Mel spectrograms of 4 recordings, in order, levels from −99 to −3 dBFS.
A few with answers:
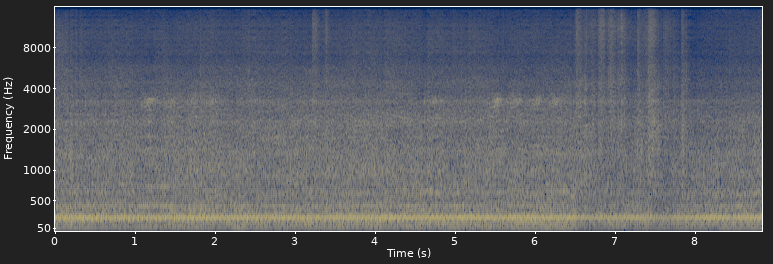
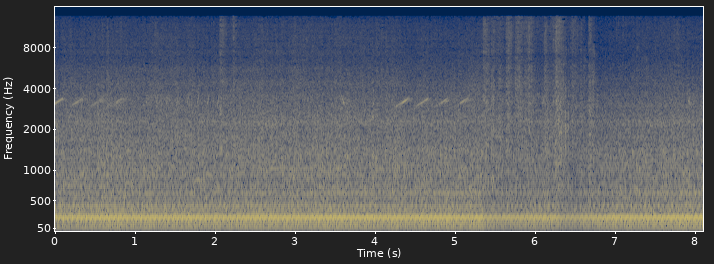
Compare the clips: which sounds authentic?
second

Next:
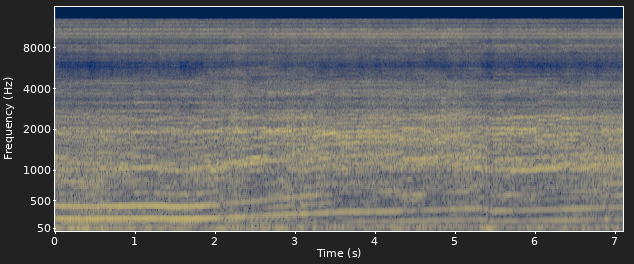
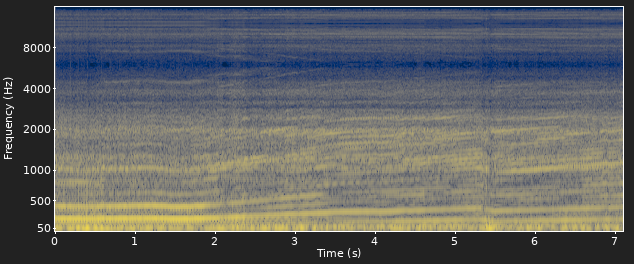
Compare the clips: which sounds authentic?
second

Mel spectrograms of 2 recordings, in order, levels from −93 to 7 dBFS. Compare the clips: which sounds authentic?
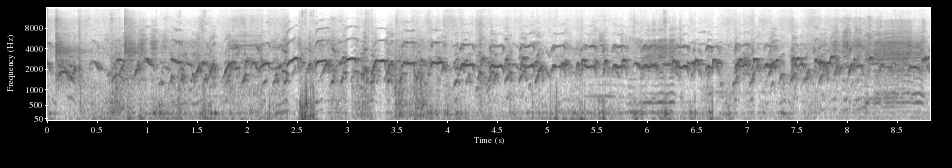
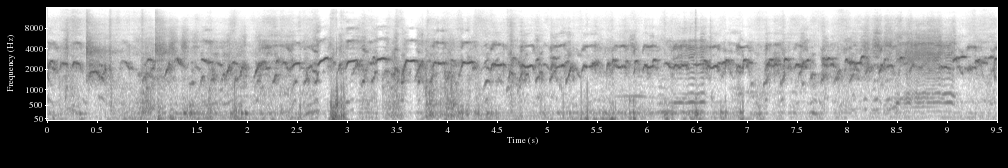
first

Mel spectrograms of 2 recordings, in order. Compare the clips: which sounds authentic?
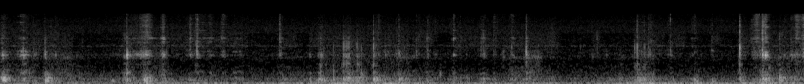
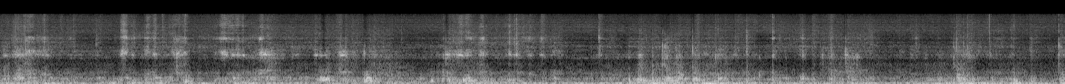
first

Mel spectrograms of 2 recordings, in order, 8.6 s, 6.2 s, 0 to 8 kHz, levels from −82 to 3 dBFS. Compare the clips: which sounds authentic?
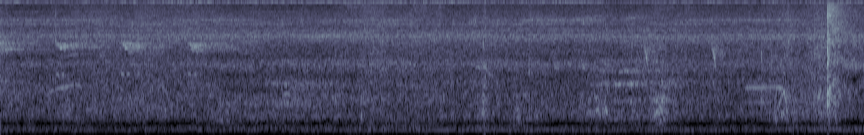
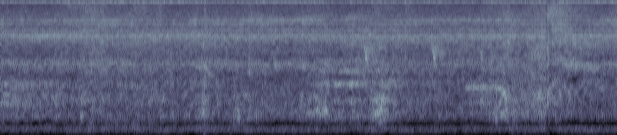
first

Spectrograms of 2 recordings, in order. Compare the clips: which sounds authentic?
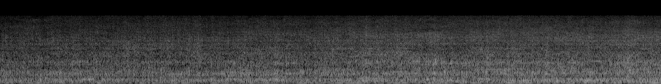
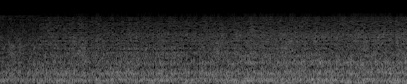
second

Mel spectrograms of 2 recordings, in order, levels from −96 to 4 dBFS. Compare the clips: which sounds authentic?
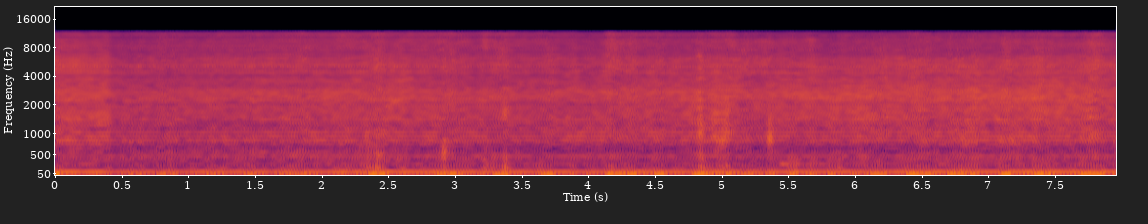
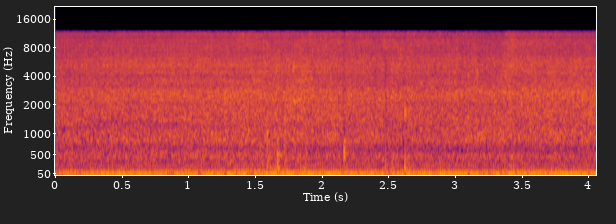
second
